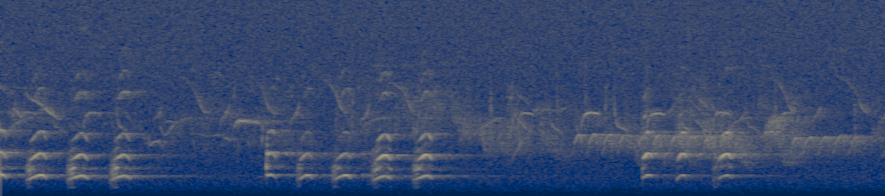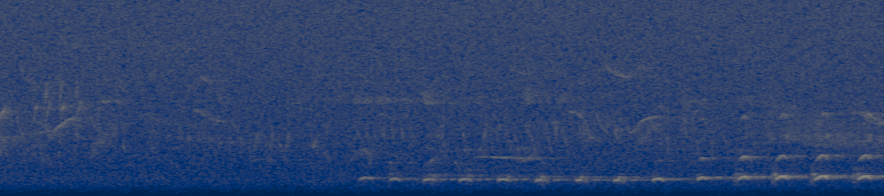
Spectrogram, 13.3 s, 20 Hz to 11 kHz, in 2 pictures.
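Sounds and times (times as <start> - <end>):
Golden eagle Aquila chrysaetos calling in ringing yelps: 0.0 - 1.2, 2.0 - 3.4, 9.4 - 13.2.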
